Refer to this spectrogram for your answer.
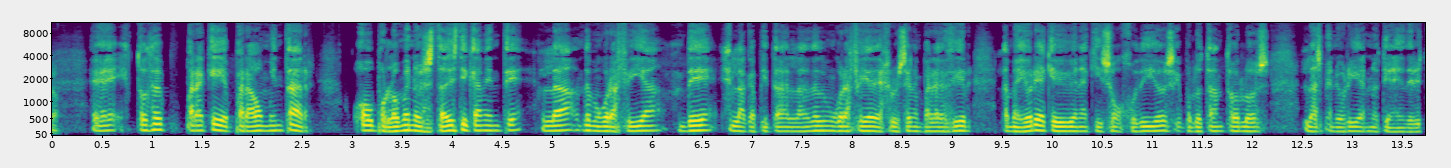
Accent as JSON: {"language": "Spanish", "country": "Spain", "said": "por lo tanto, soy español plenamente"}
